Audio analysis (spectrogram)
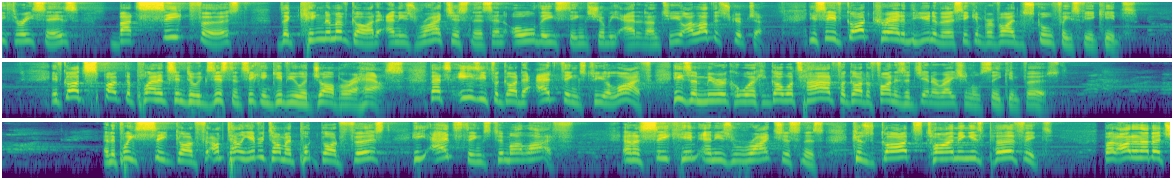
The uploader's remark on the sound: This was recorded in our 5pm service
